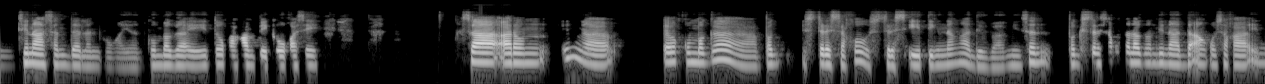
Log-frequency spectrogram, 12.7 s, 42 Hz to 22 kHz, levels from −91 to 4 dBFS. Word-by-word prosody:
sinasandalan 185 Hz, -5 st, -1 dB
ko 155 Hz, 0 st, -20 dB
ngayon 150 Hz, 0 st, -17 dB
kumbaga 175 Hz, -1 st, -2 dB
ito 175 Hz, +3 st, -4 dB
kakampi 175 Hz, -2 st, +1 dB
ko 170 Hz, -1 st, -1 dB
kasi 175 Hz, 0 st, -3 dB, 1.4 s
sa 220 Hz, -2 st, +9 dB
araw 210 Hz, 0 st, +7 dB
n 205 Hz, 0 st, -8 dB, 0.2 s
'yon 300 Hz, +2 st, -5 dB
nga, 190 Hz, -2 st, +2 dB, 0.7 s
eh, 225 Hz, +1 st, +3 dB
kumbaga 220 Hz, +4 st, -1 dB, 0.4 s
pag 190 Hz, +2 st, -4 dB, 0.2 s
stress 190 Hz, -1 st, 0 dB
ako, 200 Hz, +3 st, -4 dB
stress 175 Hz, -1 st, -3 dB
eating 180 Hz, 0 st, -3 dB
na 190 Hz, -, -3 dB
nga, 210 Hz, -, -3 dB
'di 165 Hz, -3 st, -8 dB
ba, 150 Hz, 0 st, -12 dB
minsan 210 Hz, +5 st, -4 dB, 0.2 s
'pag 190 Hz, -1 st, -6 dB
stress 215 Hz, -2 st, -2 dB
ako -, -, -21 dB
talagang 210 Hz, -2 st, -1 dB
dinadaan 190 Hz, -2 st, 0 dB
ko 185 Hz, -, -6 dB
sa -, -, -6 dB
kain 180 Hz, +3 st, -2 dB
185 Hz, 155 wpm, -23 LUFS, 175-210 Hz, 1.4 s, sa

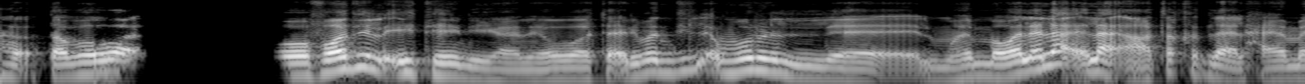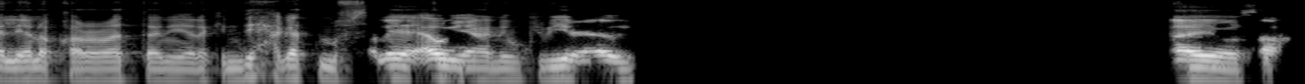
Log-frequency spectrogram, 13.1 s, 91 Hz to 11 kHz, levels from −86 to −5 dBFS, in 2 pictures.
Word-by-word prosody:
آه 145 Hz, -, -4 dB
طَب 135 Hz, -, +3 dB
هو 165 Hz, +3 st, +4 dB, 0.7 s
هو 150 Hz, 0 st, +6 dB
فاضِل 200 Hz, +9 st, +6 dB
إيه 175 Hz, 0 st, 0 dB
تاني 150 Hz, -8 st, -3 dB
يعني؟ 105 Hz, -1 st, -8 dB
هو 115 Hz, +1 st, -3 dB
تقريبًا 145 Hz, +9 st, -2 dB
دي 180 Hz, +2 st, -8 dB
الأمور 200 Hz, +1 st, 0 dB
ال 135 Hz, -10 st, -3 dB, 0.4 s
المهمة 135 Hz, +4 st, -4 dB
والّا -, -, +6 dB
لأ، -, -, +4 dB
لأ، -, -, +5 dB
أعتقد -, -, -5 dB
لأ، -, -, +1 dB
الحياة 115 Hz, +1 st, -5 dB
مليانة 115 Hz, -1 st, -4 dB
قرارات 110 Hz, 0 st, -7 dB
تانية 105 Hz, 0 st, -8 dB
لكن 110 Hz, +1 st, -12 dB
دي 135 Hz, -, -6 dB
حاجات 125 Hz, -1 st, -6 dB
مفصليّة 125 Hz, +2 st, -2 dB
أوي 130 Hz, -2 st, +4 dB
يعني 115 Hz, -1 st, -5 dB
وكبيرة 115 Hz, +3 st, -5 dB, 0.2 s
أوي. 110 Hz, -1 st, -6 dB, 2.7 s
أيوه 115 Hz, -4 st, +4 dB
صح. -, -, -5 dB
120 Hz, 150 wpm, -24 LUFS, 115-150 Hz, 2.7 s, هو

